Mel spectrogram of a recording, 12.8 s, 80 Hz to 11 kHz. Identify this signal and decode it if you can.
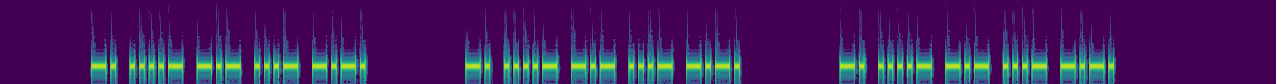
Morse code, heard as a keyed tone, about 25 wpm, 700 Hz. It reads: N4KVC N4KVC N4KVC
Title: USA Call Signs - 5 Characters - Repeated 3x - 25wpm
